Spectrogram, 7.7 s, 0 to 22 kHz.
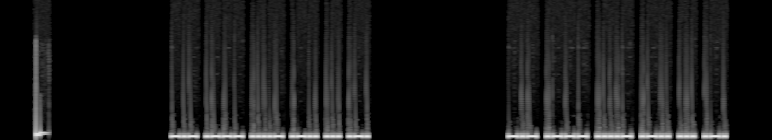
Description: Morse code, heard as a keyed tone, about 34 wpm, 700 Hz. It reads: KJ4LSR KJ4LSR
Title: Speed Racing - USA 2x3 Call Signs 28wpm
